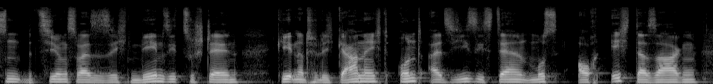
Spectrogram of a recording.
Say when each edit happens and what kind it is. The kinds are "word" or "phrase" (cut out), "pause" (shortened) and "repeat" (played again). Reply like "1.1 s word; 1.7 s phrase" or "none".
none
